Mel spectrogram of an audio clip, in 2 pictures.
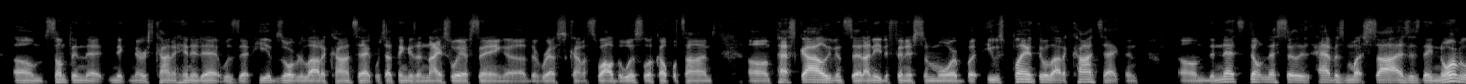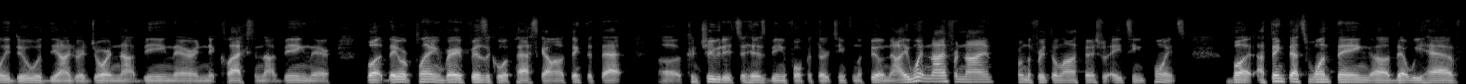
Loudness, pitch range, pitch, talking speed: -23 LUFS, 90-105 Hz, 95 Hz, 270 wpm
